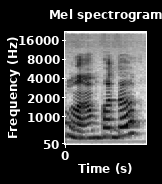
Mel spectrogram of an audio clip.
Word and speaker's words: lâmpada: de identificar não é mesmo vamos conferir então lâmpada lã cavalo vá Leão ão cenoura nou borboleta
